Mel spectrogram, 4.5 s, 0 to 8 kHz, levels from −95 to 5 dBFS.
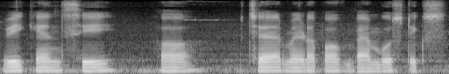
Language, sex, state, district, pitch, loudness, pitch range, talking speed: English, male, Karnataka, Bangalore, 95 Hz, -16 LUFS, 90-100 Hz, 135 wpm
